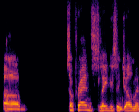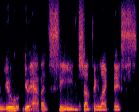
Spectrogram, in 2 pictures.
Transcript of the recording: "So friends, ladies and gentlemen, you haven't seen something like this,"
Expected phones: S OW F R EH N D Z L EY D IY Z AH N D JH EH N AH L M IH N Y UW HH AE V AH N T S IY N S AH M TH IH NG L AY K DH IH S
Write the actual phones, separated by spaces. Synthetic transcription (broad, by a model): S OW F R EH N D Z L EY D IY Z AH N JH EH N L M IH N Y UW HH AE V AH N T S IY N S AH M TH IH NG L AY K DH IH S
